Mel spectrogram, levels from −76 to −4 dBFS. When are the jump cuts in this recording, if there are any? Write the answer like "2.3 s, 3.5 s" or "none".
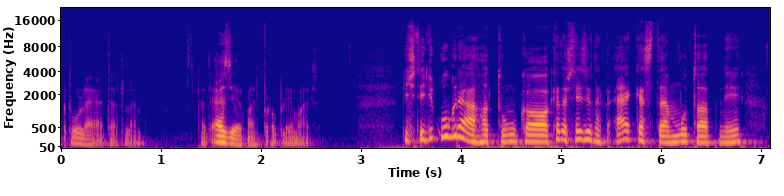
none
